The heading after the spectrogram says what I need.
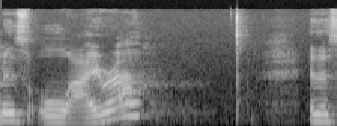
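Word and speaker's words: Liera: new custom that I made, her name is Lyra. It is spelled L-I-E-R-A, and she is a siren.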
